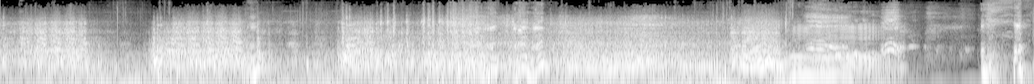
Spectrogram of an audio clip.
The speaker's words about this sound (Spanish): Oye, que está jodido, veo. había oído vos un carro así, no, ¿verdad que no?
